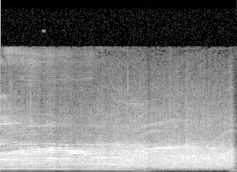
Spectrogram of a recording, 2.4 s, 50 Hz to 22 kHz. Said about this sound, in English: Okay, you can do the laugh track, but that whole booming 70,000 football stadium crowd was a little bit over the top, but that was funny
